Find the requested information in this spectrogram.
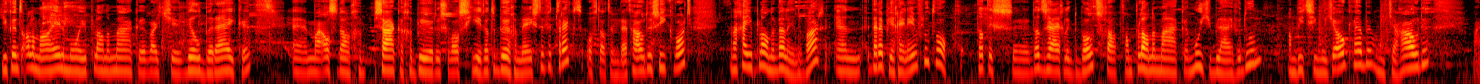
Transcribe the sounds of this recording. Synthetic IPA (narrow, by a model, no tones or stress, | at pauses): jəkɵntɑlˠəmaːlˠɦeːləmoːjəplɑnəmaːkənʋɔtjəʋɪlˠbəɾɛjkən | maɹʔɑlˠsərdɔnəz̥aːkəχəbøːɾəz̥oɑlˠshiːədɔt̚dəbøɹɣəmejstəɹvəɹtrɛktɔfdɔtənʋɛtɦɔwdəzikʋɔɹt | jadɔnχaːnjəplɑnənʋɛlˠɪndəʋɑrɛndaːrɦɛpjəχeːnɪnvlutɔpd̥ɔtɪsdɔtɪsɛjxəntlək̚dəbowtsxɑpfɑnplɑnəmaːkəmutjəblɛjvədun | ambitsimutjəowkhɛbənmutjəɦʌwdən | ma̰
